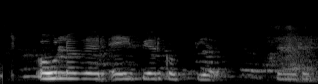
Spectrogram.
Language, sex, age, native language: Icelandic, female, 10, Icelandic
